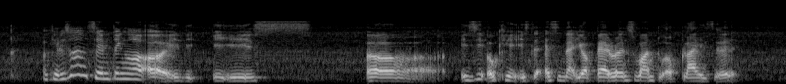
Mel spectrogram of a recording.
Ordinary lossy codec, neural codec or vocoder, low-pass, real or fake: none; codec, 16 kHz, 16 kbps, FunCodec, trained on LibriTTS, 50 frames a second; none; fake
